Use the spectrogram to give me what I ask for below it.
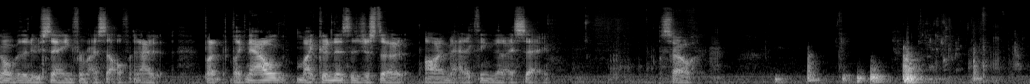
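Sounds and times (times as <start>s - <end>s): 
speech: 0.0s - 5.6s, 6.6s - 7.0s
gulps of purified water from a gallon jug: 9.2s - 10.2s.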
